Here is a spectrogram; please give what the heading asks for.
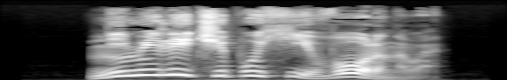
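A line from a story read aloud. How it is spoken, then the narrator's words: Heavy sigh, irritated. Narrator (Russian): Климов тяжело вздохнул и раздраженно добавил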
